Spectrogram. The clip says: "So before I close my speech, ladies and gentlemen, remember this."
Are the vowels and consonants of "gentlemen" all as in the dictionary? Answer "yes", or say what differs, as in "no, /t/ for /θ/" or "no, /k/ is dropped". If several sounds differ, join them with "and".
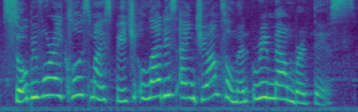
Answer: yes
